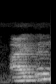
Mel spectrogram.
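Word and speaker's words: either: आइदर नाइदर का pronunciation बहुत लोग ईदर और नीदर कहते हैं, आप कह सकते हैं, कोई दिक्कत नहीं है।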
